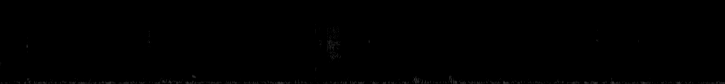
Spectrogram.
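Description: Faint scratching of a Sharpie S-Gel pen writing cursive on lined notebook paper, in short irregular strokes with small pauses between them.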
